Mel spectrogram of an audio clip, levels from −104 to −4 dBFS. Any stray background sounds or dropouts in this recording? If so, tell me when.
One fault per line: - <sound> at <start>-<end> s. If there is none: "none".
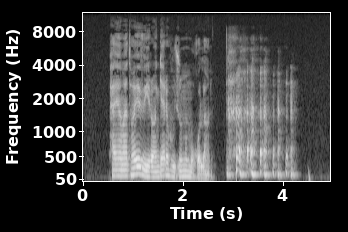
- laugh at 2.9-4.4 s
